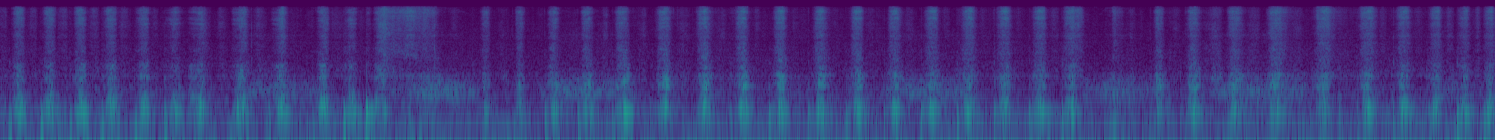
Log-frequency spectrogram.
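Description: A colored pencil rubs across a white paper drawing sheet resting on a table in short shading strokes. It makes a steady, quick run of scratchy, bright strokes, about two or three per second, with a brief continuous hiss near the four-second mark before the rhythmic shading resumes.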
